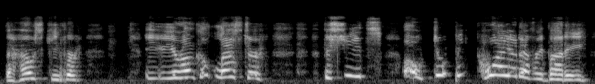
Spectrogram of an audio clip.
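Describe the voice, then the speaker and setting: A man's voice: very high-pitched, expressive, moderate pace, pitched above the performer's own voice. A man voicing a fretful, agitated mother mouse in a storybook, exclaiming in scattered, flustered phrases.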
